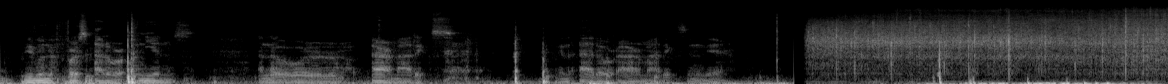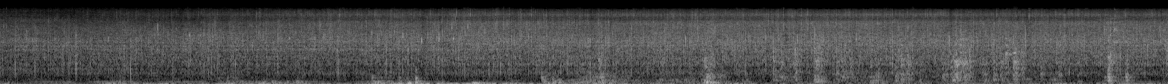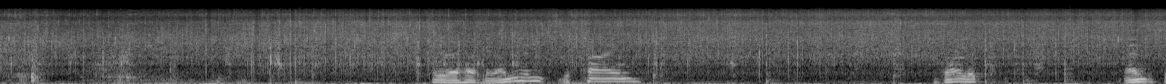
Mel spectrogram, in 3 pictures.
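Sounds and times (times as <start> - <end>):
vegetables sizzling in hot oil: 8.0 - 35.0.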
